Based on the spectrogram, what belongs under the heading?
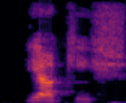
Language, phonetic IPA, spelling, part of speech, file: Polish, [ˈjäciɕ], jakiś, pronoun, Pl-jakiś.ogg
